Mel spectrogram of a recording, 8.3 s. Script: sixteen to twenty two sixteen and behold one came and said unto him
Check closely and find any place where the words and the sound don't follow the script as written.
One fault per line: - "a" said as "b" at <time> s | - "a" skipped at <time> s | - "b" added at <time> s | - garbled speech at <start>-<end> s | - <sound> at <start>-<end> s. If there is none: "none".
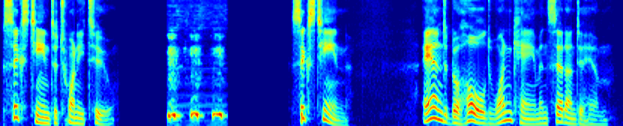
- laugh at 2.2-3.0 s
